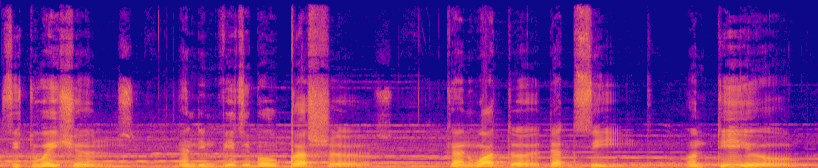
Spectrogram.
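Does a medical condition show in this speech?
No.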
